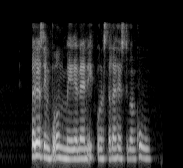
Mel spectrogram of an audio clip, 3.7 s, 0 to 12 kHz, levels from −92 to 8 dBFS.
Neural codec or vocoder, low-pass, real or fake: codec, 16 kHz, 2 kbps, FunCodec, trained on LibriTTS, 25 frames a second; 7.2 kHz; fake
